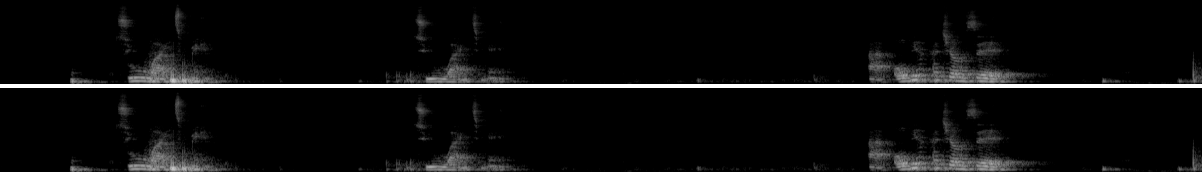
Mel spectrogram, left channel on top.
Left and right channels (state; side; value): noise; left; hiss, 29 dB below the sound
